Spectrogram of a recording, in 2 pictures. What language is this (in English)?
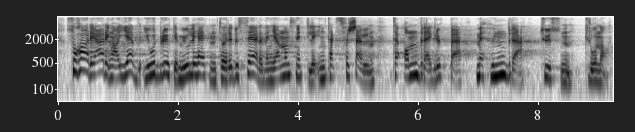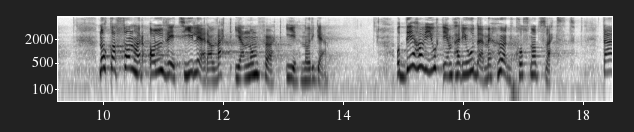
Norwegian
